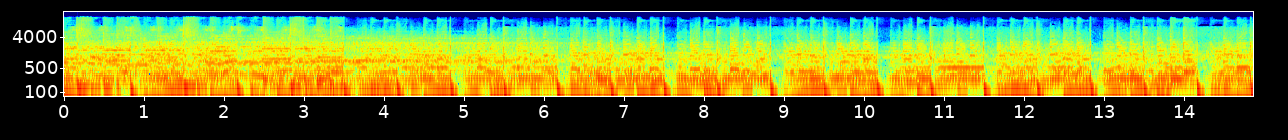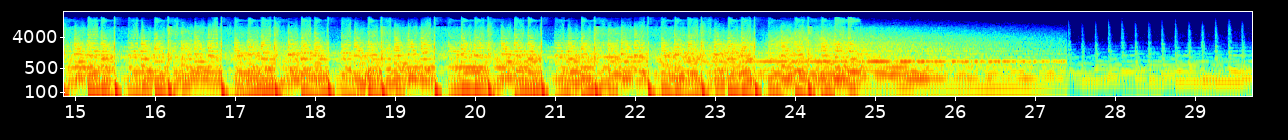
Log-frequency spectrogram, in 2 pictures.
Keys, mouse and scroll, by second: 0.0 right click, 0.7 click, 3.7 click, 4.7 click, 6.2 click, 7.5 ctrl+z, 8.5 click, 8.8 click, 10.0 click, 10.4 click, 11.7 click, 12.5 ctrl+z, 13.4 click, 15.0 click, 16.0 click, 17.2 click, 18.3 click, 19.4 click, 20.0 ctrl+z, 22.1 click, 22.2 click, 25.0 click, 26.0 click, 29.4 click.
